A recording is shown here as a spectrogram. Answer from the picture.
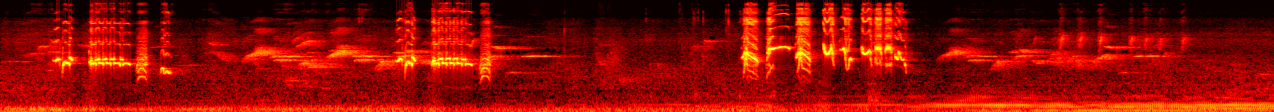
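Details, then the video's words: Oriental magpie-robin singing on a morning to make other magpie-robins reply; three separate bursts of loud, ringing whistles mixed with harsh chips, spaced several seconds apart, with soft background twitters and a low hum. "KACER gacor NGEPLONG di pagi hari BUAT KACER lain NYAUT"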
